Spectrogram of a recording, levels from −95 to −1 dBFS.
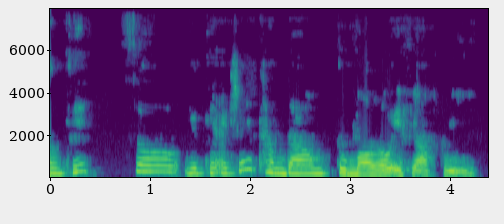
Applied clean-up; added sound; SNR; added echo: none; none; none; none.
